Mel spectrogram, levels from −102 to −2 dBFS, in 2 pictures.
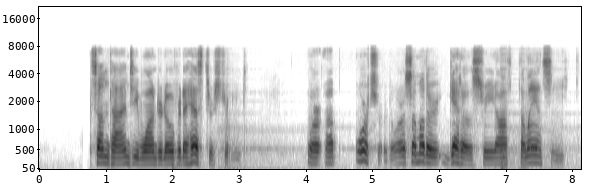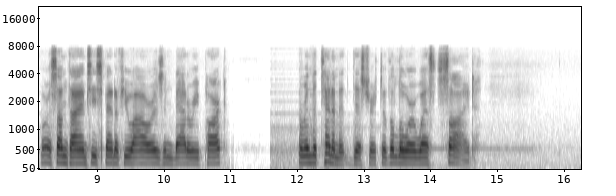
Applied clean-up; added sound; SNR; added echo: neural separator model SepFormer DNS4.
